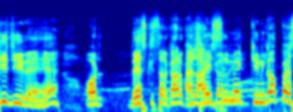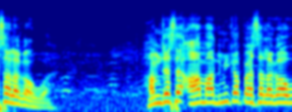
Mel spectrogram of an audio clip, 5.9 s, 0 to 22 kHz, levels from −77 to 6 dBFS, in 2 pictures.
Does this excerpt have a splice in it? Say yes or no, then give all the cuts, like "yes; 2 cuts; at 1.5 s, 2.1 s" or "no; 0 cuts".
yes; 1 cut; at 1.8 s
